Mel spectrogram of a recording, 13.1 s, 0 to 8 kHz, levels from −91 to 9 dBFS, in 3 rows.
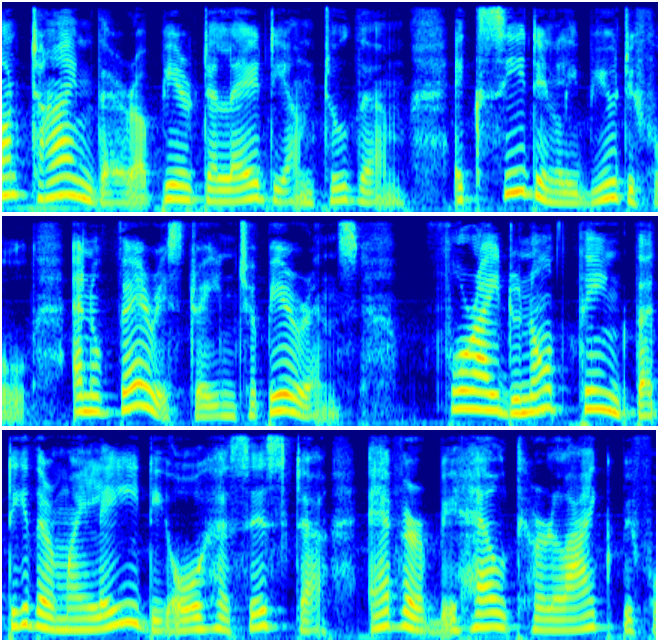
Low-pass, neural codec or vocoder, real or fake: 7.2 kHz; none; real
